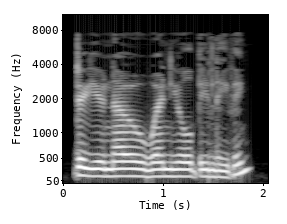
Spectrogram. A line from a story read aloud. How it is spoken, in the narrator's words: he said in a suddenly cool voice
